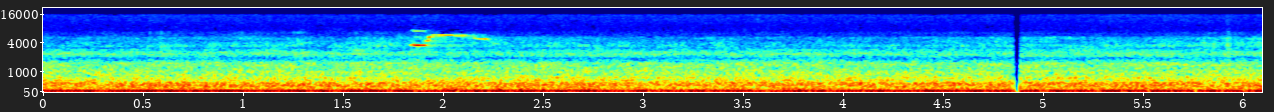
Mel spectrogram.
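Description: A steady low mechanical hum, with a single faint high chirp about two seconds in.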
